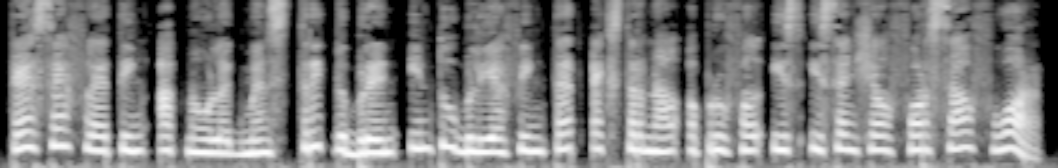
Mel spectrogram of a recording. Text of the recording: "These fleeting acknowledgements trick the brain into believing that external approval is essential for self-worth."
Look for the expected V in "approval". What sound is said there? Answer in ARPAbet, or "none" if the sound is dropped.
F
